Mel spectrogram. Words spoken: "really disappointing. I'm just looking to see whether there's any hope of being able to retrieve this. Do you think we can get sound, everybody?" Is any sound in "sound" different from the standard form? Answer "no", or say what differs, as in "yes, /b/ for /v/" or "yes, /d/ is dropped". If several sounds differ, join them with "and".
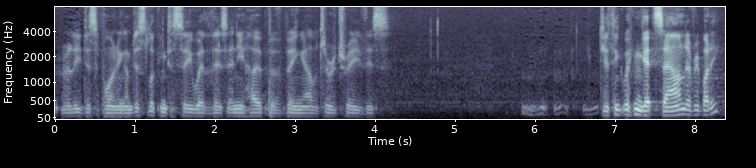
no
